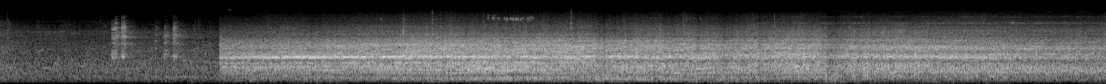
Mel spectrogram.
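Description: Faint city hum with a few short sounds, then from about two seconds in a PCC tram passing close on its rails: a loud, steady running noise carrying a high-pitched whine.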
